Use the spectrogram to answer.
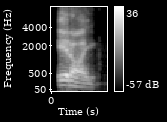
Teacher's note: Porque é oral e é aberto. Beleza? Mas eu também posso ter os ditongos que são fechados.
